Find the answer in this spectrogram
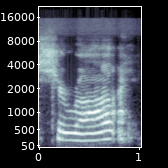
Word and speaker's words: Shiraz: Well, no, there's a Z on the end, so I pronounced it. I'm so sorry. Yes, the Z is silent.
